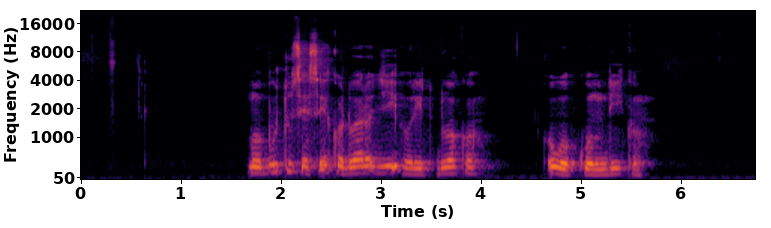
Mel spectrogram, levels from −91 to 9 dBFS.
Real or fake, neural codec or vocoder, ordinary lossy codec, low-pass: real; none; none; 19.8 kHz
